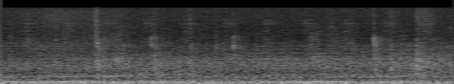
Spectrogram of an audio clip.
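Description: Quiet room tone: a steady low hum with a few faint, light ticks at uneven intervals.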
